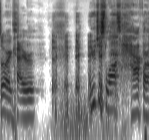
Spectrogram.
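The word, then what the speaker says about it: 俺ガイル: Is that actually how you pronounce it? No, it's Oregairu.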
